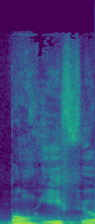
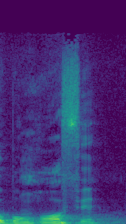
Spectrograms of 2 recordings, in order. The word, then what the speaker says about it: Bonhoeffer: A gente está nessa série desse livro, Vida em Comunhão, do Dietrich Bonhoeffer, ou Bonhoeffer, qualquer um dos nomes está certo, que é alemão, então para pronunciar em português tem uma dificuldade mesmo.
